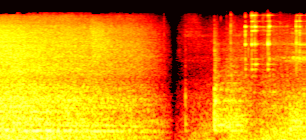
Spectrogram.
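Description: A steady hiss with a faint held tone cuts off suddenly a little over a second in. It is followed by light metallic clinks of a hanging steel chain being handled while a hose is tied to it.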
